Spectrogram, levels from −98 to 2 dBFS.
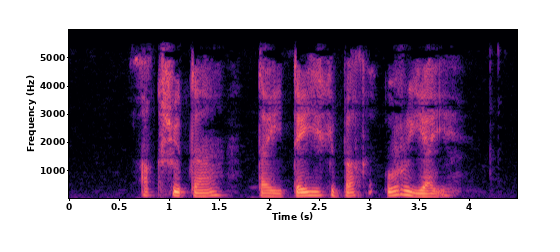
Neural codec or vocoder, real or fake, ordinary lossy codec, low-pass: none; real; AAC, 32 kbps; 5.4 kHz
